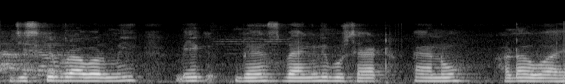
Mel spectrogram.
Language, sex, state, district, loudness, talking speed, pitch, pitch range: Hindi, male, Uttar Pradesh, Shamli, -17 LUFS, 140 wpm, 165 Hz, 155-170 Hz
